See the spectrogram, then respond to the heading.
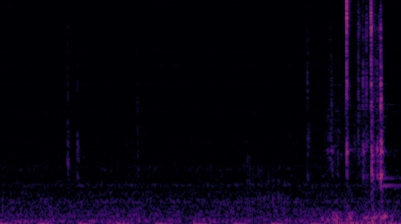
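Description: A plastic and metal typewriter-style mechanical RGB keyboard, with round plastic keycaps set in chrome rims, is typed on first with long nails and then with fingertips. Faint, sparse ticking over a low background rumble gives way near the end to a few louder, sharp, bright clicks that cut off almost instantly.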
